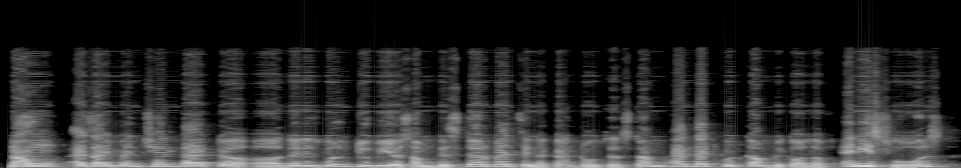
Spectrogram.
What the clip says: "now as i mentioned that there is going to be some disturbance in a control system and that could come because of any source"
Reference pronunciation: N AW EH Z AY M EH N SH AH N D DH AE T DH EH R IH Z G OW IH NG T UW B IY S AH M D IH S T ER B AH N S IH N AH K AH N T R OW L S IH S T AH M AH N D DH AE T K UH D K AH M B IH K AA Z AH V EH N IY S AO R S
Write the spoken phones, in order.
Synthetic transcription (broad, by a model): N AW EH Z AY M EH N SH AH N D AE T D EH R IH Z G OW IH NG T UW B IY S AH M D IH S T ER B AH N S IH N AH K AH N T R OW L S IH S T AH M AH N D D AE T K UH D K AH M B IH K AA Z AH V EH N IY S AO R S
